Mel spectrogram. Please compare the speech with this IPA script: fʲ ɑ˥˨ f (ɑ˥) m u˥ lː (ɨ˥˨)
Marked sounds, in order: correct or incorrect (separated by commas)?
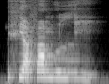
correct, incorrect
